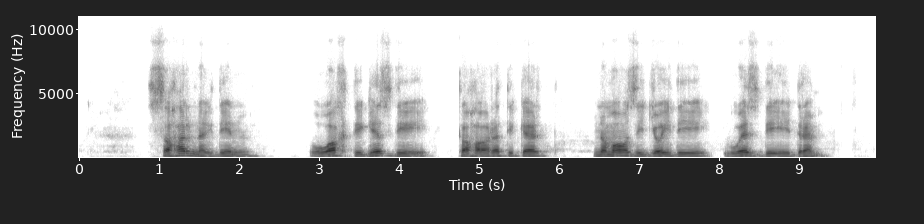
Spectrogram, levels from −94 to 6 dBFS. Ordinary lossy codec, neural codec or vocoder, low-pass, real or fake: Opus, 24 kbps; codec, 16 kHz, 4.8 kbps, FACodec; 7.2 kHz; fake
